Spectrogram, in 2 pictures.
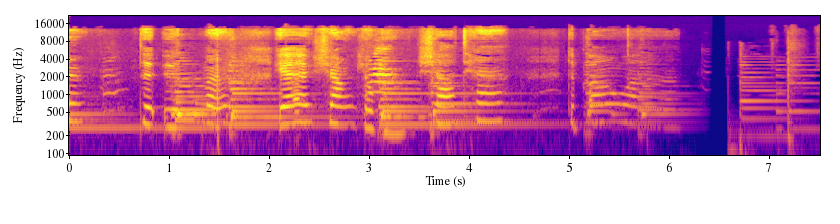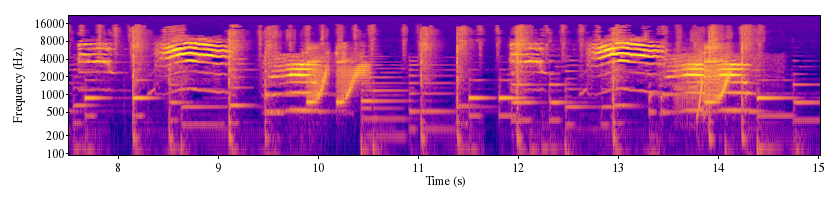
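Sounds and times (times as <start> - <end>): background music with plucked notes: 0.0 - 15.0
kitten mewing: 3.0 - 3.3, 7.6 - 10.4, 11.9 - 14.5.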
